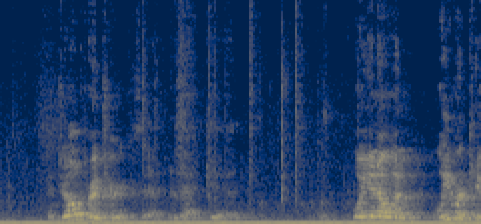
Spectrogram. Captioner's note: none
